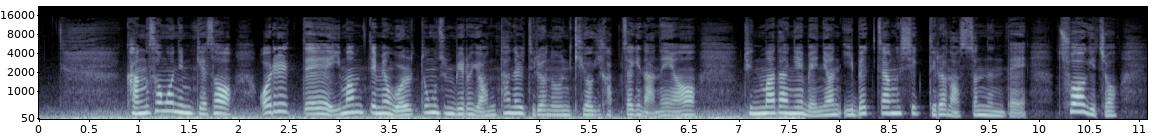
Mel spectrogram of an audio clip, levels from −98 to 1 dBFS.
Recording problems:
low rumble; faint; until 7.5 s; 25 dB below the speech

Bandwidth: 14.5 kHz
